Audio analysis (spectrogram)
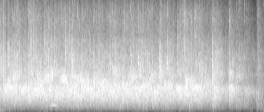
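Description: A church congregation at a French-language worship service applauds, loud, dense clapping from many hands that holds steady throughout and eases slightly at the close.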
